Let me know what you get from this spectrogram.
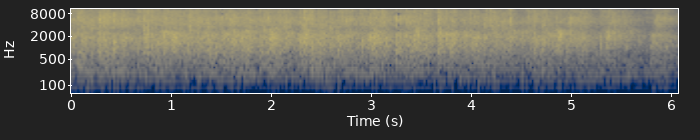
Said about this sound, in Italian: Facciamo un applauso al Signore.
